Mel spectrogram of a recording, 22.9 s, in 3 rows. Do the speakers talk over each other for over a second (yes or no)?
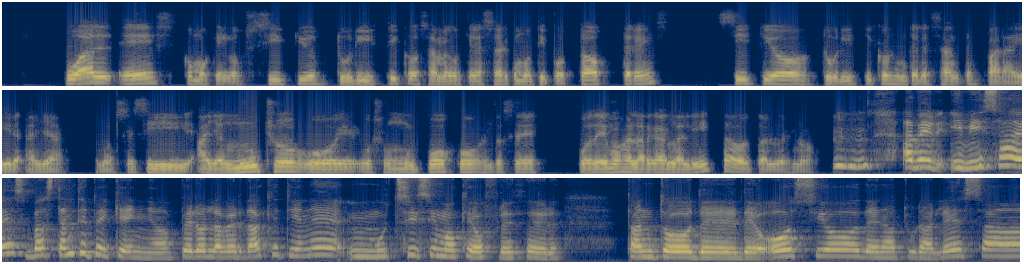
no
